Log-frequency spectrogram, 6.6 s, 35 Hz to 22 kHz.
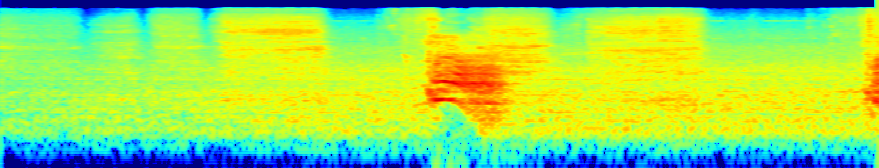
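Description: A man breathing hard in long, forceful breaths, with one loud strained grunt about halfway through: the effort of bending a 3/4-inch steel bar by hand.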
